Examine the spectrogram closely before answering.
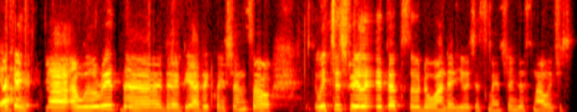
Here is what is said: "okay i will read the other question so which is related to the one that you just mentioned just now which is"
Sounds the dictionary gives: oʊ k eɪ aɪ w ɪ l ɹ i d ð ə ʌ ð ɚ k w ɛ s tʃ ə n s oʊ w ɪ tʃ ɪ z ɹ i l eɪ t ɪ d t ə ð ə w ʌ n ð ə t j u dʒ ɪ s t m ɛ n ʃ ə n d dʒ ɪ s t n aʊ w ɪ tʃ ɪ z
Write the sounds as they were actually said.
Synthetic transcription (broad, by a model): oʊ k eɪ aɪ w ɪ l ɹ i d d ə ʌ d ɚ k w ɛ s tʃ ə n s oʊ w ɪ tʃ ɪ s ɹ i l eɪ t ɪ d s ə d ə w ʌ n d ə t j u dʒ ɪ s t m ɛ n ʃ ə n dʒ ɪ s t n aʊ w ɪ tʃ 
